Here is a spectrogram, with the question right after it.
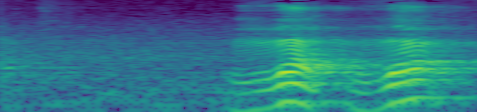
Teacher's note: lidah yang menempel pada gigi seri atas dua gigi seri atas ini ya dza dza Dho tsa seperti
